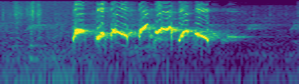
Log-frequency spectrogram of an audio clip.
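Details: Red-whiskered bulbul in the doubled 'beul' song style, played as teacher audio for captive birds: one crisp phrase of about eight bright, bouncing whistled notes, some paired, ending in a fading trail.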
